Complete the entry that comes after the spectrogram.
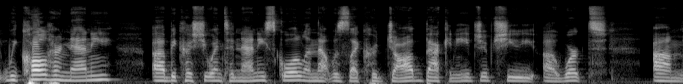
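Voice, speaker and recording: A woman hosting a casual livestream in a smoky, worn day-after voice, rambling haltingly through anecdotes. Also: low-pitched, creaky. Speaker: livestream host.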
